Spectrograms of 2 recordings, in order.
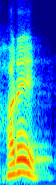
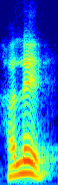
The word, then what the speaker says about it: Hare: They cannot pronounce Hare. They pronounce Hale. The R they pronounce as L.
